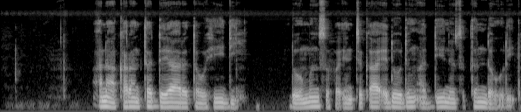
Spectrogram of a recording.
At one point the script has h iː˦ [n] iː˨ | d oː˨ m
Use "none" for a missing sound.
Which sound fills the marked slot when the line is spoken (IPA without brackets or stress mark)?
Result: d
